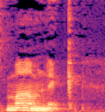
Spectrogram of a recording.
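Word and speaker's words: Mahmnik: It's very simple. It's M-A-H-M-N-I-K. It's Mahatnik. My brother's name is Nick, and the first part was for my mom.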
